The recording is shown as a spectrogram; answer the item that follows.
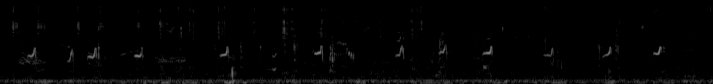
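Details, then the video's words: Female Indian francolin giving a steady run of short, sharp hooked chirps, roughly two per second with slight gaps, clear above a faint low hum and soft background noise. "ghoray teetar kio awaaz,indian teetar madi ke awaz"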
